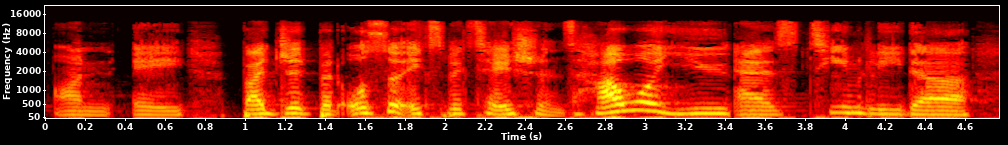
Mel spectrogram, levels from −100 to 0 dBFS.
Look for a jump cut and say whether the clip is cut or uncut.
cut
